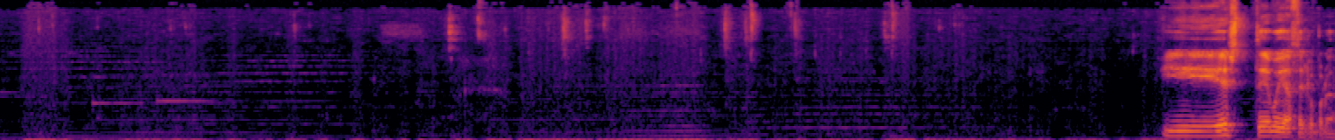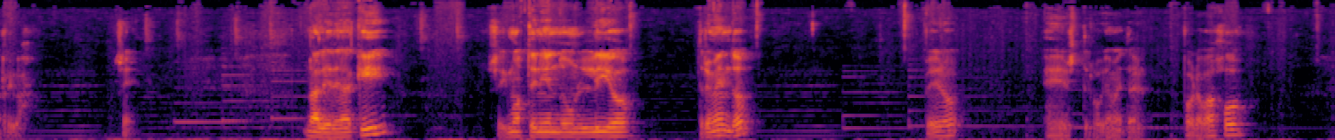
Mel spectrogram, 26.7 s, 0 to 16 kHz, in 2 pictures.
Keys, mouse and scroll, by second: 0.4 g, 1.8 g, 3.0 g, 7.0 right click, 7.7-9.0 middle drag, 9.0 middle click, 9.4 g, 11.8 middle click, 12.4 g, 22.7 g, 24.1 g.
